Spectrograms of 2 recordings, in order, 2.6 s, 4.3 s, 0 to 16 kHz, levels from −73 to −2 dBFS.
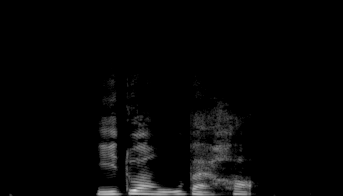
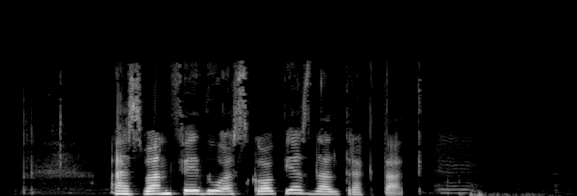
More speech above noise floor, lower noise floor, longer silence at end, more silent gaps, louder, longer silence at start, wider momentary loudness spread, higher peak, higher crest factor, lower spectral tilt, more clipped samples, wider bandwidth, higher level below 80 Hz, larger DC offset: first, 50 dB vs 40 dB; first, -78 dBFS vs -59 dBFS; about the same, 0.7 s vs 0.7 s; neither; second, -29 LUFS vs -19 LUFS; about the same, 0.75 s vs 0.85 s; about the same, 11 LU vs 11 LU; second, -10 dBFS vs 0 dBFS; about the same, 20 dB vs 22 dB; first, -6 dB/octave vs -4.5 dB/octave; neither; about the same, 10.5 kHz vs 11.5 kHz; second, -80 dBFS vs -60 dBFS; neither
